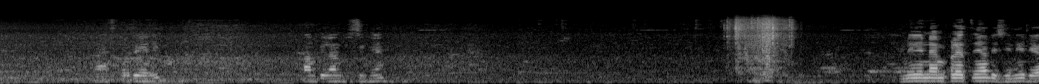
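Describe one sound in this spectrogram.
A man talks calmly nearby.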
